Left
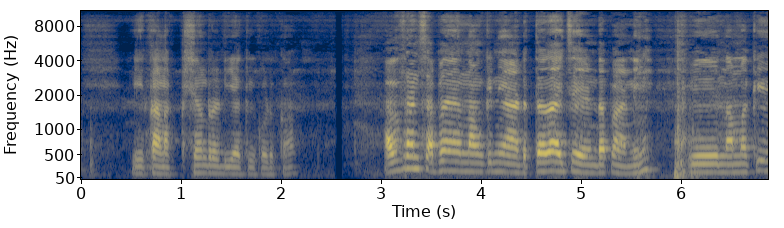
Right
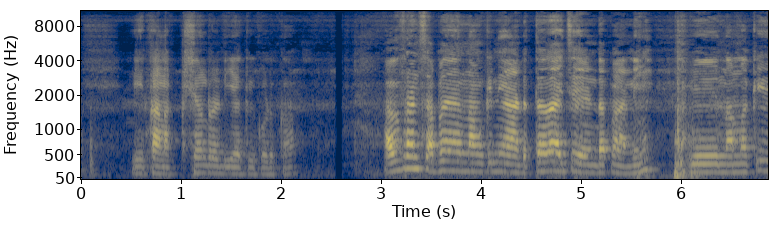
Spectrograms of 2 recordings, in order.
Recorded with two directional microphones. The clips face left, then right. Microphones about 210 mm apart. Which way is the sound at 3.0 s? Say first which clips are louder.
Left 3 dB; 25° left (ahead or behind).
